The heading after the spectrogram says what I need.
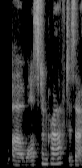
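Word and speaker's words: Wollstonecraft: this story of and i'm gonna pronounce her name wrong uh wallstonecraft is that how you say it yeah williston craft yeah okay i was like wow all of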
